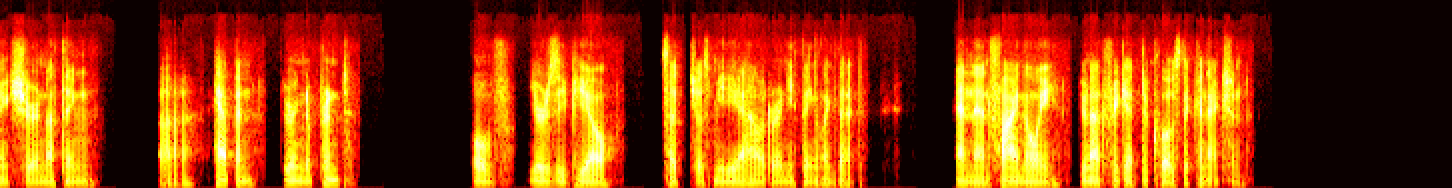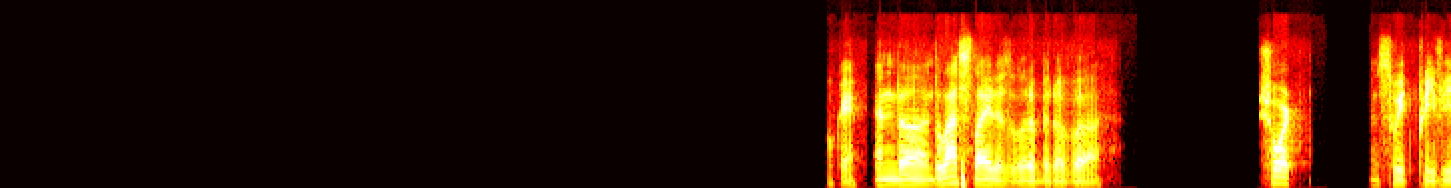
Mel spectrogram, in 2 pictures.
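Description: A young man speaks calmly into a headset microphone, heard as if over an online call.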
